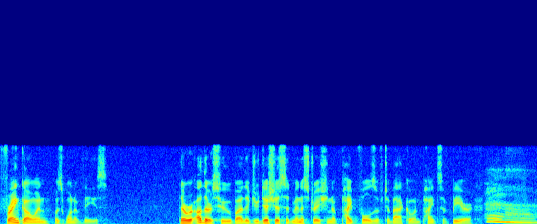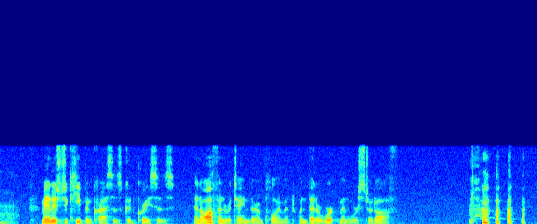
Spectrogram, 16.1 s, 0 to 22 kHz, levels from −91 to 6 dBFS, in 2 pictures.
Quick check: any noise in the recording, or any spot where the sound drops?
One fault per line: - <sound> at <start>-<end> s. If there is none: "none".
- sigh at 7.2-8.4 s
- laugh at 15.1-16.0 s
